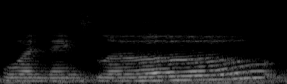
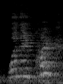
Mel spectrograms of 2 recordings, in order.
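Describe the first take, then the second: First: Very slow and drawn out; dragging, sluggish delivery; real slow. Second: Quick, high burst; zippy high delivery; fast. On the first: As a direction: stretch SLOW right out. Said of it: "Can you say it real slow?". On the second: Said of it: "That was fast". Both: Shown as a demonstration.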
